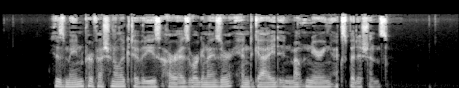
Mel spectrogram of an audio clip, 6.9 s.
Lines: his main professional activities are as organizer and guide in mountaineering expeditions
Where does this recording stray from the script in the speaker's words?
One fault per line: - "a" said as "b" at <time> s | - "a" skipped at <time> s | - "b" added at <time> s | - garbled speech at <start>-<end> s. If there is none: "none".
none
